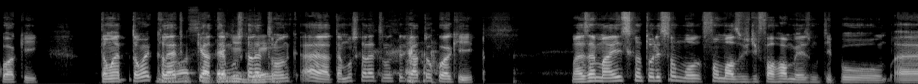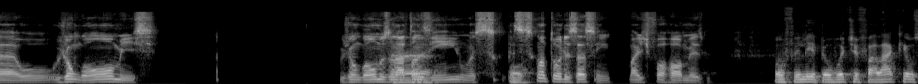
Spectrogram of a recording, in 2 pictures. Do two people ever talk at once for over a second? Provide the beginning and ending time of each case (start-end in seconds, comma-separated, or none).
1.6-2.9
